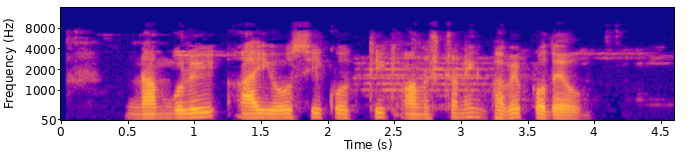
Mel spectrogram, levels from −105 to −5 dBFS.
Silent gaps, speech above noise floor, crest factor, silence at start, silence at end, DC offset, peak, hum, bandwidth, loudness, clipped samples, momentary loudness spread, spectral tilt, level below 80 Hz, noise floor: none; 28 dB; 22 dB; 0.05 s; 0.65 s; under 0.1%; -4 dBFS; none; 7.8 kHz; -25 LUFS; under 0.1%; 8 LU; -5 dB/octave; -64 dBFS; -53 dBFS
